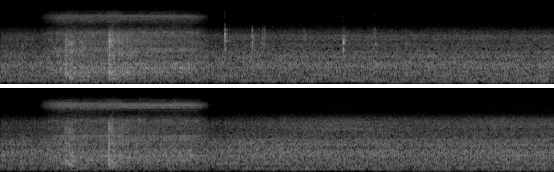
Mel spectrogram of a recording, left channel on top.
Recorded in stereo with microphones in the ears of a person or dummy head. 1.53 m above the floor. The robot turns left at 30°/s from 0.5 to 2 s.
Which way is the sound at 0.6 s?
25° right (ahead or behind).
